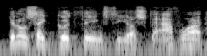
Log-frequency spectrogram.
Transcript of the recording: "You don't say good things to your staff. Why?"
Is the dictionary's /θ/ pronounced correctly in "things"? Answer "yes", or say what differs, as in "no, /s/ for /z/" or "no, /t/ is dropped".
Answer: yes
